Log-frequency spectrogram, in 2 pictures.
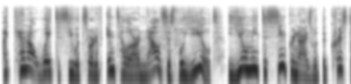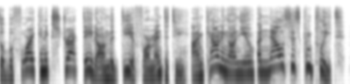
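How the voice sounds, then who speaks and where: An earnest teenage android boy serves as a research assistant in a video game. His delivery is lively, with wide swings in pitch, yet polite, formal and neatly articulated. The sound is dry, with no room around it. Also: a little fast, hardly any pauses, no room sound. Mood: excited, impressed, then helpful, advising. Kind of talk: scripted video game character dialogue.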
